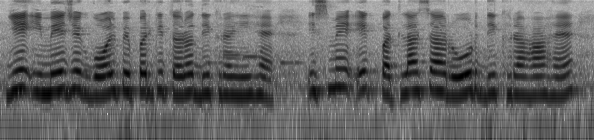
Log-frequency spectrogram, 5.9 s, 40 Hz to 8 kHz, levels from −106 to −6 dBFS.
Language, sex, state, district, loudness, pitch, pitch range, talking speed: Hindi, female, Gujarat, Valsad, -15 LUFS, 245 Hz, 225-255 Hz, 170 wpm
